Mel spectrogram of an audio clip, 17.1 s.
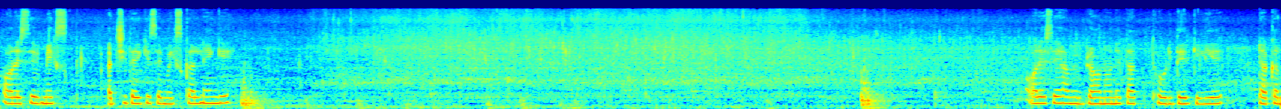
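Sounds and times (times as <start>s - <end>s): onions sizzling in hot fat: 0.1s - 17.0s
spatula stirring in a pot: 3.8s - 10.7s.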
